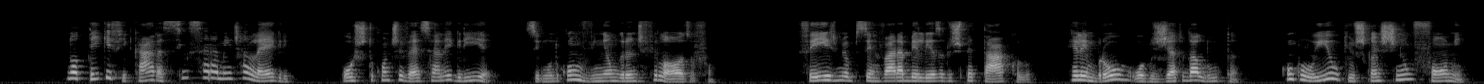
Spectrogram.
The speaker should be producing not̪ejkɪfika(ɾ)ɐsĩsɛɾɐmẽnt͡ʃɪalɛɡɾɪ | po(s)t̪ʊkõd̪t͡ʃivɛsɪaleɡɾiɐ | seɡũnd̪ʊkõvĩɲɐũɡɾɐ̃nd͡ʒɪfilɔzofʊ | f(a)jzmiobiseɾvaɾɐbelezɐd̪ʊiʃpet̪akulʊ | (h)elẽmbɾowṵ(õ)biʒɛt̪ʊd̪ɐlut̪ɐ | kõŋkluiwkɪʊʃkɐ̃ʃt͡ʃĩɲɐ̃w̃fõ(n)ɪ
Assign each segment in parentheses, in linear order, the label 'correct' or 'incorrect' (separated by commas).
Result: correct, incorrect, incorrect, correct, incorrect, incorrect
